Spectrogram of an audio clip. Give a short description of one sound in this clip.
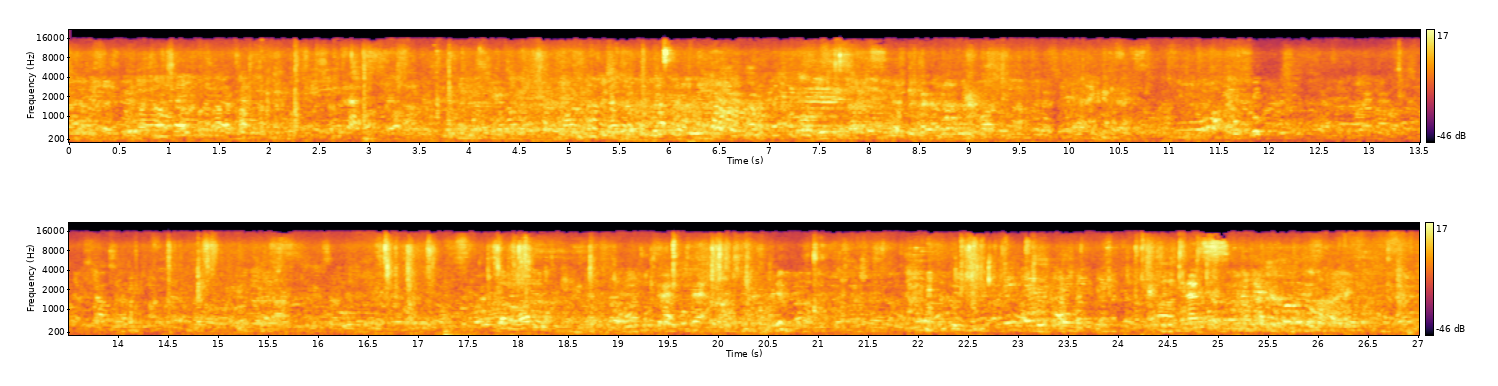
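Grapplers scuffle and thump on the mats.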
